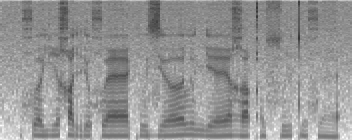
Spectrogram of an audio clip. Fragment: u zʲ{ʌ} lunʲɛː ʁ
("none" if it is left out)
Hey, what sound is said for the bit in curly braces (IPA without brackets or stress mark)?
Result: ʌː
